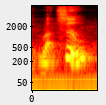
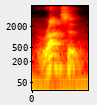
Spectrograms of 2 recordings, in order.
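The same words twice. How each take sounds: First: The stress is on the last syllable. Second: The stress is on the first syllable. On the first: They wanted. "mil-ra, means the emphasis at the end" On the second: They ran. "one's the emphasis at the beginning, that's called mil-el"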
